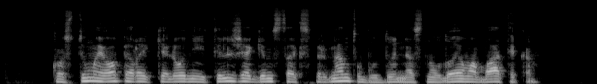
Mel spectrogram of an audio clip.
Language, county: Lithuanian, Tauragė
